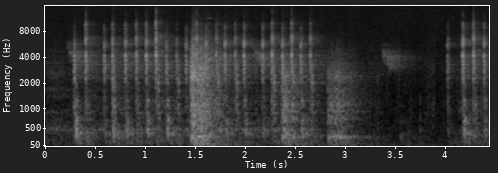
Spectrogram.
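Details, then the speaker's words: VW Golf mk2 GTI 16V ABF, oil cooler pushed by hand: quick irregular clattering taps as the oil radiator moves loosely on its odd bracket mounting; loose mount. "don't know if you guys can hear that look at that I mean that's not great either really"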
